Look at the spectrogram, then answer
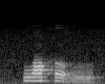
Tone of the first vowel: high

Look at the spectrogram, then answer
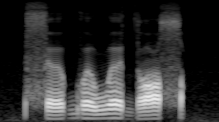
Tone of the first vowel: rising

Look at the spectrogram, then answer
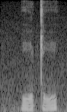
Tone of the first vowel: low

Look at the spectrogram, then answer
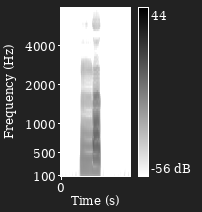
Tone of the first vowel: high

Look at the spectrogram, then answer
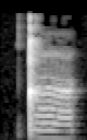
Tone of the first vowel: low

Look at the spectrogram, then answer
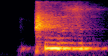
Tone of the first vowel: high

